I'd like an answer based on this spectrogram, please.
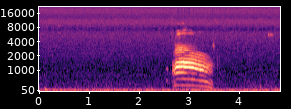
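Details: A domestic pet cat named Momo-chan, indoors with a cat tower, recorded 17 April 2024, gives a single drawn-out meow lasting under a second. The meow is rich in harmonics, rises then falls in pitch, and sits over a quiet low room hum.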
